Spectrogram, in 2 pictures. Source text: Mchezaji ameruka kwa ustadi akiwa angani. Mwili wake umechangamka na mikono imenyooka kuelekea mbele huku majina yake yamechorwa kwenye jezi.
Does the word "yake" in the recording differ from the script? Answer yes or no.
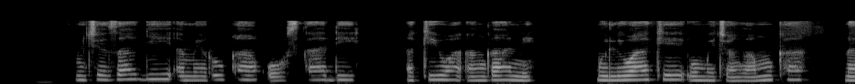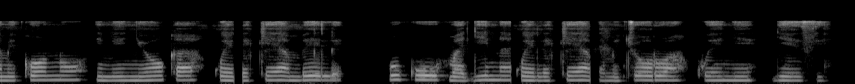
yes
